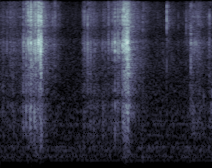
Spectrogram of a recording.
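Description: Soft plastic pack of baby wipes crinkling as it is handled, in two short crackles about a second apart.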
